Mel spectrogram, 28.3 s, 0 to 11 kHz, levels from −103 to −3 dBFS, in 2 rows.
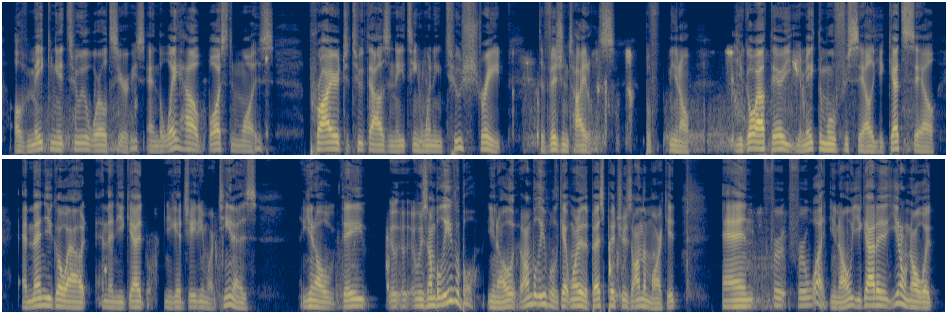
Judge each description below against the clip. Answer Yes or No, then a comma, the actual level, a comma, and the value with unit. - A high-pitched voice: No, low, 130 Hz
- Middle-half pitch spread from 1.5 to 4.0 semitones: No, average, 4.4 semitones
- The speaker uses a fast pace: No, average, 175 wpm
